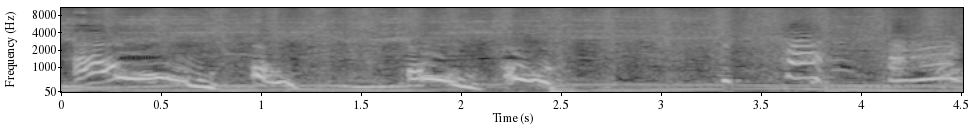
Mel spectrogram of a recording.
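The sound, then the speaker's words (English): A steady, loud drone of a hive of angry bees buzzes throughout, nearly drowned out by a string of wailing, yelping cries that rise and fall every second or so. “ain't no laughing place, Brer Rabbit, ain't nothing but a hive of angry bees”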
